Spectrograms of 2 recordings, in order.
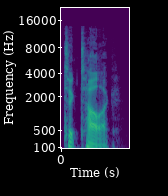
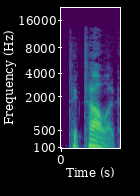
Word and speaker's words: Tiktaalik: First of all, help me with the Inuit pronunciation. – Tiktaalik. – Tiktaalik.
